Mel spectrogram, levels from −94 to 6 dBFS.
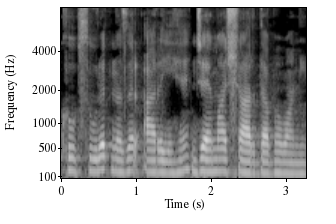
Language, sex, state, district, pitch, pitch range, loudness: Hindi, female, Jharkhand, Sahebganj, 160 Hz, 145-170 Hz, -21 LUFS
